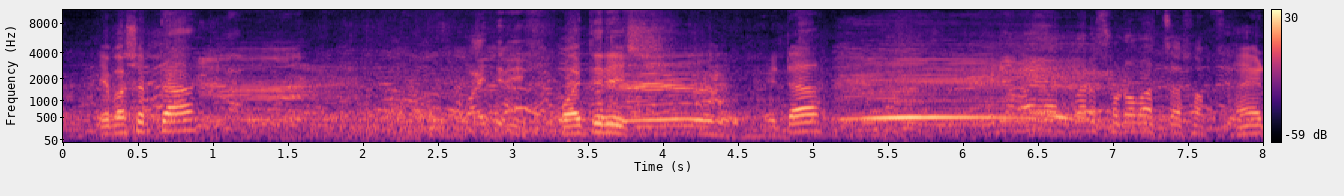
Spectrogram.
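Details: Small bull calves at a purchase by a Comilla farmer, 10 June: two drawn-out, level, tonal moos, the second lasting about two seconds, over a busy background of talking people and crowd noise.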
